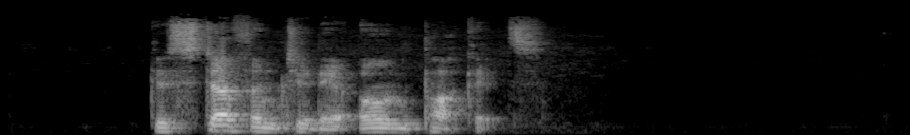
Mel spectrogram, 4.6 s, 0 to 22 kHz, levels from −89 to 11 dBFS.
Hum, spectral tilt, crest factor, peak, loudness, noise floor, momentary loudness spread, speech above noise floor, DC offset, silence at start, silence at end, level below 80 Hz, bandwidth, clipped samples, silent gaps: none; -4 dB/octave; 24 dB; 0 dBFS; -20 LUFS; -80 dBFS; 18 LU; 59 dB; under 0.1%; 0.75 s; 1.85 s; -68 dBFS; 13 kHz; under 0.1%; none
